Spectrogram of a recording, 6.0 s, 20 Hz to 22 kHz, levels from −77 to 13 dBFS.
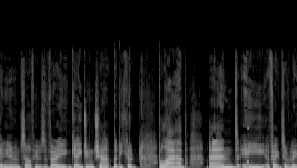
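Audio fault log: Throughout: timecode bleed. Linear timecode at 29.97 frames per second leaks in about 45 dB down, a square wave flipping near 1 and 2 kHz, heard as faint chirping warble.
1.68–4.28 s: periodic USB or driver dropouts. Every 0.1 s about half a millisecond of signal drops to silence, around thirty evenly spaced ticks.
4.94–4.96 s: corrupt frame decoded. A single damaged compressed frame plays with misread values, placing energy at wrong frequencies for a brief moment.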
